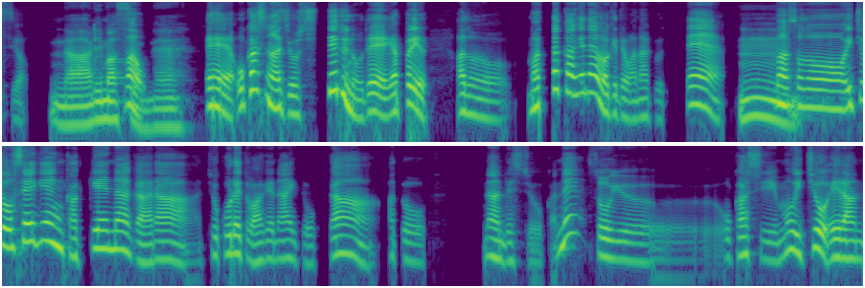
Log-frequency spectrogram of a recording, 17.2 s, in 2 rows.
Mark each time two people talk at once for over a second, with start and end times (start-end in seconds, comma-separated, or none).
none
